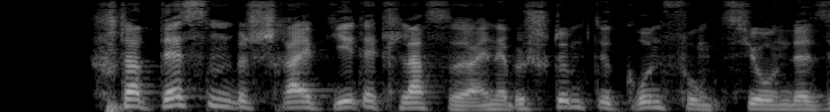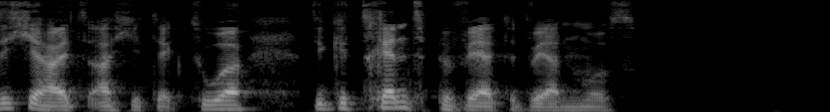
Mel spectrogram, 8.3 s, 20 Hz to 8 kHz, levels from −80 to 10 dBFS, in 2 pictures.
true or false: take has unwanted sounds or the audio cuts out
false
